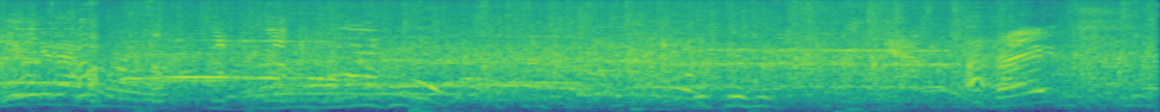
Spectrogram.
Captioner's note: cheering and applause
